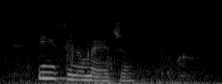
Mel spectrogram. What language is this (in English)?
Portuguese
